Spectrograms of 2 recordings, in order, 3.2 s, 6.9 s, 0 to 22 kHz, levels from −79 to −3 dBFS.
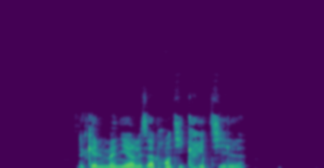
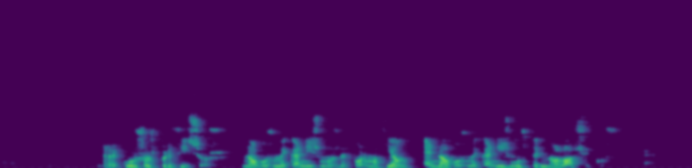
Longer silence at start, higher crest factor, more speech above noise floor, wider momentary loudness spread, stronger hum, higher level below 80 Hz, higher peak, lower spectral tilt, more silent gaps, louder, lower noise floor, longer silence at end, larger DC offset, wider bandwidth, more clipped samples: second, 0.8 s vs 1.05 s; about the same, 22 dB vs 20 dB; first, 64 dB vs 54 dB; about the same, 9 LU vs 11 LU; neither; first, -60 dBFS vs -72 dBFS; about the same, -4 dBFS vs -6 dBFS; second, -4.5 dB/octave vs -6 dB/octave; neither; about the same, -24 LUFS vs -25 LUFS; first, -87 dBFS vs -78 dBFS; second, 0.8 s vs 1.1 s; neither; first, 10.5 kHz vs 7.2 kHz; neither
